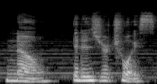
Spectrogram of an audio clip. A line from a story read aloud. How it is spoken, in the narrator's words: Miss Donaldson said, her voice firm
